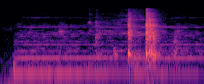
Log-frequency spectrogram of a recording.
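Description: Faint steady electrical hum on an open video-call microphone line, with two short clicks about a second and a half in.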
